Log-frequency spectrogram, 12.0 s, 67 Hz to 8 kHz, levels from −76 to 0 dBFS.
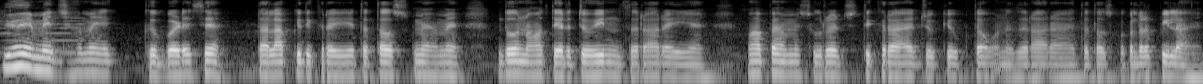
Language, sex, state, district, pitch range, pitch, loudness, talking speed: Hindi, male, Uttar Pradesh, Ghazipur, 110-120 Hz, 115 Hz, -21 LUFS, 200 wpm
